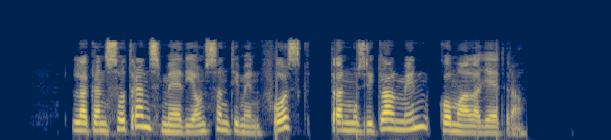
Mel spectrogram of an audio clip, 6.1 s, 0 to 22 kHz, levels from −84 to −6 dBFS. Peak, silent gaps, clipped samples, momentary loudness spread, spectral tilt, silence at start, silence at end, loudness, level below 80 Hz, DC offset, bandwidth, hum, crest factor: -2 dBFS; 3.11-3.29 s, 4.32-4.39 s; under 0.1%; 9 LU; -3.5 dB/octave; 0.7 s; 0.85 s; -18 LUFS; -58 dBFS; under 0.1%; 8.4 kHz; none; 18 dB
